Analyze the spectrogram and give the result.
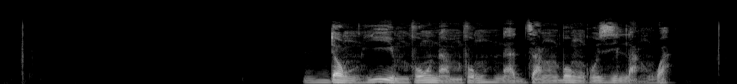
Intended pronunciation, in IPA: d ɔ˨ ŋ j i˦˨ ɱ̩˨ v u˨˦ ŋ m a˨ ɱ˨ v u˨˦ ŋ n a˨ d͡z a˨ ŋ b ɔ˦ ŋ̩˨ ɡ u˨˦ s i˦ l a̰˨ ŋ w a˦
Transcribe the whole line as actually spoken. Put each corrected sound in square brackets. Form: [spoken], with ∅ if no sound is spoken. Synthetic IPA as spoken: d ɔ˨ ŋ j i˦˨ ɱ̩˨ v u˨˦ ŋ [n] a˨ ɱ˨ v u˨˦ ŋ n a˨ d͡z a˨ ŋ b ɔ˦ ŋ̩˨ ɡ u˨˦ [z] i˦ l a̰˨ ŋ w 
